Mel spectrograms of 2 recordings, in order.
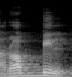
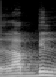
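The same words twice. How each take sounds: First: "রব্বিল" with rounded ro; corrected robbil. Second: "রাব্বিল" with open raa; wrong rabbil. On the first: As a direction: say "রব্বিল" with a full o in the first syllable. ("রব্বিল" মোটা র দিয়ে, আ-কার ছাড়া) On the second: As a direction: say "রাব্বিল" with aa in the first syllable. ("রাব্বিল" আ-কার দিয়ে, ভুল উচ্চারণ) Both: Shown as a demonstration. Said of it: "তাহলে রাব্বিল না".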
